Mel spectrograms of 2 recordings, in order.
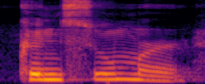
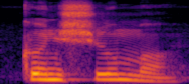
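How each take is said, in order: First: It is said in a non-British accent. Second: It is said in a British accent.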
